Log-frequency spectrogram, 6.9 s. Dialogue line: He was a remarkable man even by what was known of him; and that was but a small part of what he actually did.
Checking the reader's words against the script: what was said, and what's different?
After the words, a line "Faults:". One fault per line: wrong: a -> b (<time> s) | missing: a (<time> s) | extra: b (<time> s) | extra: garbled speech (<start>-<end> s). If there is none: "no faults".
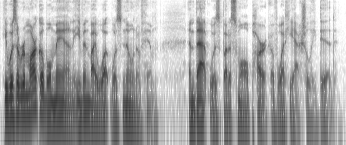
He was a remarkable man even by what was known of him; and that was but a small part of what he actually did.
Faults:
no faults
